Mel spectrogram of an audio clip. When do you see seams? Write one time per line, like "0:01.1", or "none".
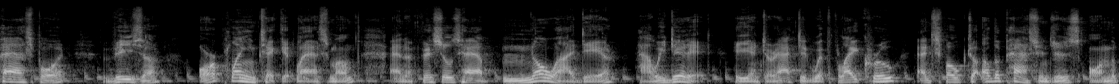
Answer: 0:09.1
